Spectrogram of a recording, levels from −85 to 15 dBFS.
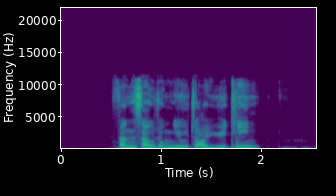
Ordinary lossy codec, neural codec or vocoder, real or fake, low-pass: Opus, 24 kbps; none; real; 10.8 kHz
